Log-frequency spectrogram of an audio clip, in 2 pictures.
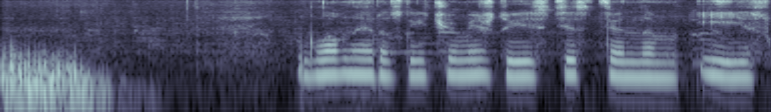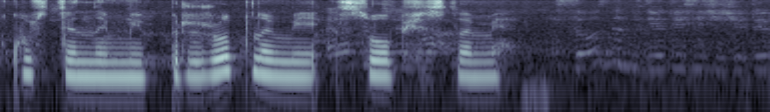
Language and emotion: Russian, neutral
